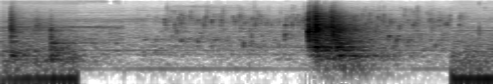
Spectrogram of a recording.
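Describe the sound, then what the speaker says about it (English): Water poured into a stew pot over chicken pieces, a short splashing rush that swells and fades in the middle, with quieter trickling before and after. "submerge the chicken back with water and simmer until the meat is tender"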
